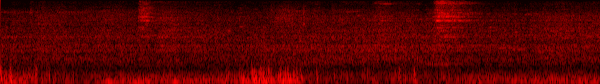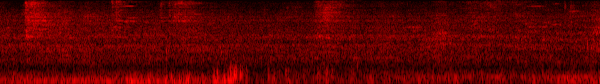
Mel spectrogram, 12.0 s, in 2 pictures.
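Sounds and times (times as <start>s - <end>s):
freight wheels rumbling over rail joints: 0.0s - 12.0s
high-pitched train squeals: 1.4s - 1.8s, 3.7s - 5.0s, 6.2s - 8.2s, 9.1s - 12.0s.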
